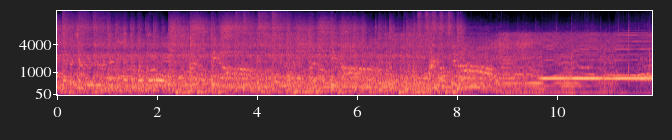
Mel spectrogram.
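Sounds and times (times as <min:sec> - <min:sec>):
punk rock band playing: 0:00.0 - 0:11.7
ringing electric guitar tone: 0:00.0 - 0:11.8
shouted vocals: 0:07.3 - 0:09.0.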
